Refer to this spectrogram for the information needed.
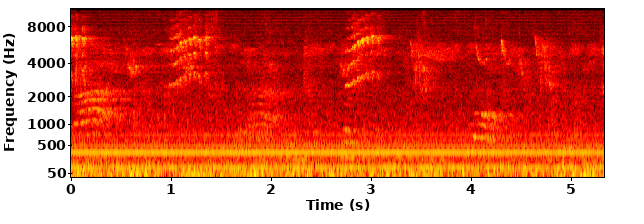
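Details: Warbling white-eye feeding nestlings on 23 July 2018, the day before fledging after ten days of brood care: scattered thin, high twittering notes and upslurred chirps, fairly soft, with a constant low hum beneath.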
